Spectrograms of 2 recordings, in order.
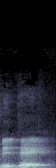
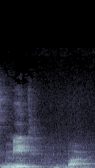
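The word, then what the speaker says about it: מדבר: It's not sounded as midday. Midday bar. It's midbar.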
